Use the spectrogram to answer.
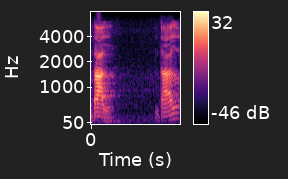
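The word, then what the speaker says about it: د: দালটা হচ্ছে আমাদের জিহ্বার আগা উপরের দুই দাঁতের গোড়ার সঙ্গে লাগবে, লেগে উচ্চারিত হবে দাল, দাল।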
